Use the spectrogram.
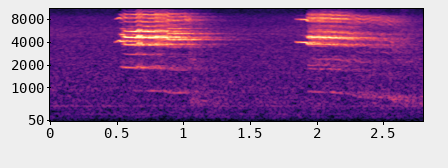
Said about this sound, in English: That's Agnes, a 7-month-old sea otter pup who was rescued and sent to the Alaska Sea Life Center in Seward. She's swimming around a pool with another orphaned otter.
